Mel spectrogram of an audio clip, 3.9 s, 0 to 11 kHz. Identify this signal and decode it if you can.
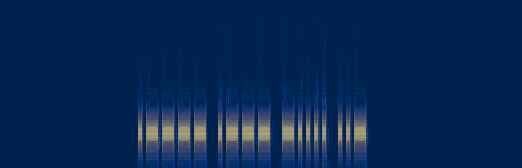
Morse code, heard as a keyed tone, about 40 wpm, 700 Hz. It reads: 1J6U
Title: Four Challenging Letter-Number Combinations 40wpm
